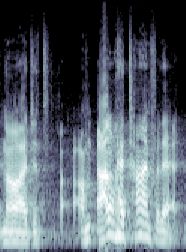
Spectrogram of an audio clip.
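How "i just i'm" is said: ordinary talk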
